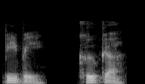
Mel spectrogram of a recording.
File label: Synthetic Human Speech Beebee Kookah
